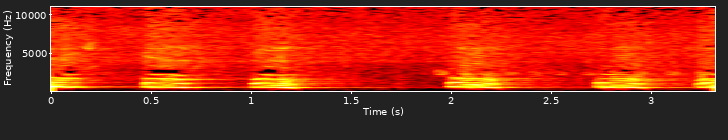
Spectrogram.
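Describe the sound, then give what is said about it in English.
A hunting hound bays at a raccoon it has chased up a tree, in a run of about six loud, drawn-out, tonal barks with a steady moaning hum between them, with no talking. “Meaning he's chased a raccoon up a tree and is barking up after it.”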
